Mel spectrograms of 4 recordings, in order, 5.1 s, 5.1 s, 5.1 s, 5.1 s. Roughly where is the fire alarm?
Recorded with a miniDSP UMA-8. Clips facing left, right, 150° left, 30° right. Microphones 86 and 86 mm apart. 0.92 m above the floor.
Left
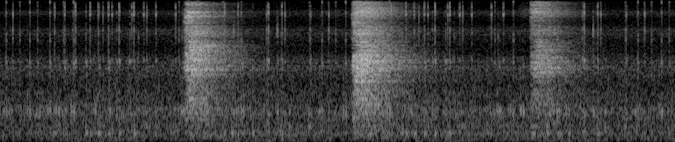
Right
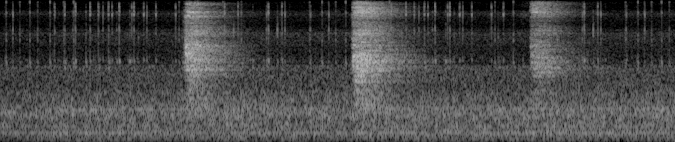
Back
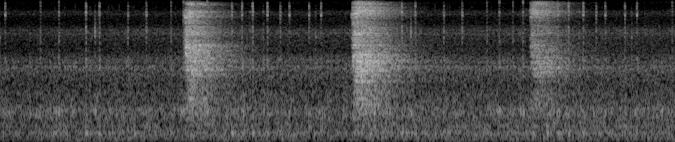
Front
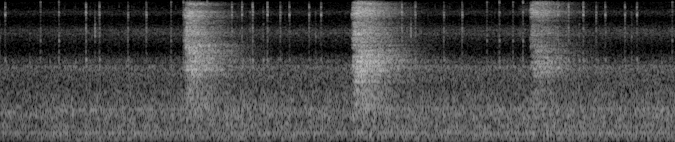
No fire alarm in this recording.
